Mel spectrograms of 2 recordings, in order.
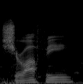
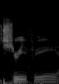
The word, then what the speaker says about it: Sharifi: name correct here as someone in the audience told me how to actually pronounce it as I've heard uh quite a few different pronunciations uh in the past sharafi sherii that sherifi I believe is uh the correct pronunciation so forgive me for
